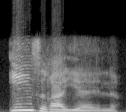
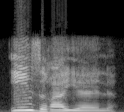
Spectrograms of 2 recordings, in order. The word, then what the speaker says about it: Israël: Israël. So we have I, which is E, we have A, which is A, and E with the tréma, which is E. We put that together and we get Israël.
